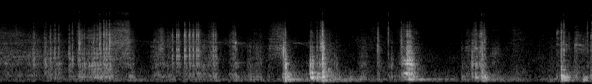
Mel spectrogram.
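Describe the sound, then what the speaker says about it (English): The metal cover is slid back onto a Bauer wood plane, with close, scraping, rubbing strokes and small knocks in uneven bursts. "Just take your cover, slide it in here."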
